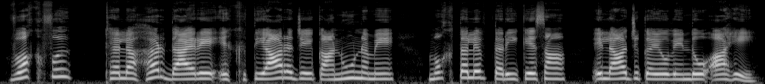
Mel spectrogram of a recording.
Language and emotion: Sindhi, neutral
